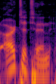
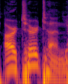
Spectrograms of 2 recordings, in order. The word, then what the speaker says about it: Arterton: It's not Artitin. It's Artertun.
